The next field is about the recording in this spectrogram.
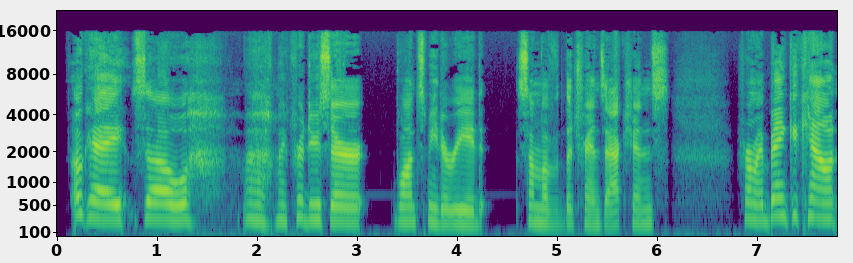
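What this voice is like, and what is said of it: Sarcastic, unenthusiastic tone. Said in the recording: “As you can tell from my voice, I'm thrilled about it.”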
